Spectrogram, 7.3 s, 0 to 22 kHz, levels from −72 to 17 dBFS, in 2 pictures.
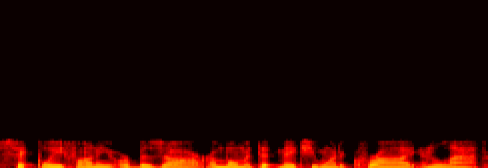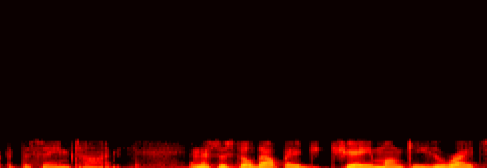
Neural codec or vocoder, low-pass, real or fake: none; 3.6 kHz; real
